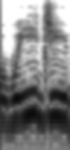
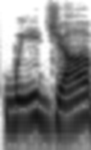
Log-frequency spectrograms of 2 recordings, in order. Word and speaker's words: Ouija: And so some people maybe pronounce it Ouija board, but I always heard it was Ouija board. So that's how I'm saying it.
